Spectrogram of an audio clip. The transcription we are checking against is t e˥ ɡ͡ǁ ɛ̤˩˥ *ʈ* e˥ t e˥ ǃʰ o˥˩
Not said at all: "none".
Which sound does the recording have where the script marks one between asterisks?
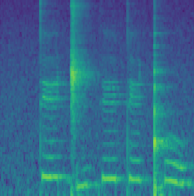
k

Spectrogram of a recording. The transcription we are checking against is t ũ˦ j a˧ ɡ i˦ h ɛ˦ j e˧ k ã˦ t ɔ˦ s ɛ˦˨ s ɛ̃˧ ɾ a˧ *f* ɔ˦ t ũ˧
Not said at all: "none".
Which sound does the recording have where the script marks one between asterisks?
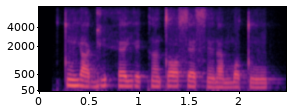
m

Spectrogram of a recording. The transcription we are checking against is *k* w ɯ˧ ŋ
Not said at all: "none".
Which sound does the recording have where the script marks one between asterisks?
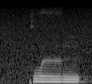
k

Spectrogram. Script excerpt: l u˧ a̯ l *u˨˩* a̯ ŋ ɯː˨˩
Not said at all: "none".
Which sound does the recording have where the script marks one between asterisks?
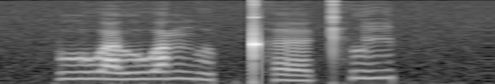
u˦˥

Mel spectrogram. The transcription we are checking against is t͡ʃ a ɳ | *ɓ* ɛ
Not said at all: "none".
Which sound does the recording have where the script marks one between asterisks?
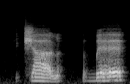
ɓ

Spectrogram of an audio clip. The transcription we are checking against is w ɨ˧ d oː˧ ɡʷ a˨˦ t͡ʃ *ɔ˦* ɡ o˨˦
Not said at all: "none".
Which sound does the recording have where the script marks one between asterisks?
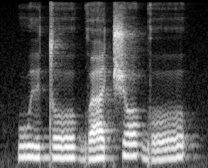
ɔ˦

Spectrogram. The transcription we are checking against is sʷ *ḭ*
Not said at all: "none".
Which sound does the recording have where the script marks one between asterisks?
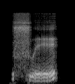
ḛ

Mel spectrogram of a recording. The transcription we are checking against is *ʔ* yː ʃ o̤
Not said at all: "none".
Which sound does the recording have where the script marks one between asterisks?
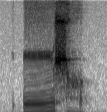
ʔ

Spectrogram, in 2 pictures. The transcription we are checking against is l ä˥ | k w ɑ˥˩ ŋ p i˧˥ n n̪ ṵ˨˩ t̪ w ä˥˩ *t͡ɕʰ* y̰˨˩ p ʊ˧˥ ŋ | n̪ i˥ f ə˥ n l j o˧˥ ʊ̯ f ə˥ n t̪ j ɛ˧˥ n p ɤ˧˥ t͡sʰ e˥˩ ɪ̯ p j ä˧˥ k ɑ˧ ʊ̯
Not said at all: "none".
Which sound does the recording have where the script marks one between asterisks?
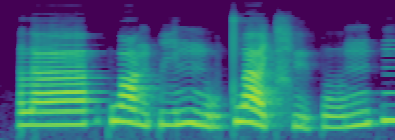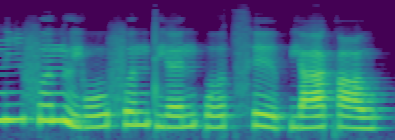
t͡ɕʰ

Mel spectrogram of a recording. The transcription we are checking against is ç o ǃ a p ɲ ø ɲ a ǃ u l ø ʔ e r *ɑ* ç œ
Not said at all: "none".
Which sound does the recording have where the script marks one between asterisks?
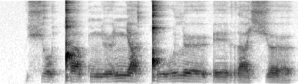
a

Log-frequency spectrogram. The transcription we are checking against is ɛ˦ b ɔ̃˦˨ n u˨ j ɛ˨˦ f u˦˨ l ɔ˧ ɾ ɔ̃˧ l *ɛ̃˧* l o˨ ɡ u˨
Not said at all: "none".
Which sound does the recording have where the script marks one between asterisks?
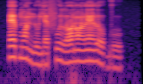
ɛ̃˧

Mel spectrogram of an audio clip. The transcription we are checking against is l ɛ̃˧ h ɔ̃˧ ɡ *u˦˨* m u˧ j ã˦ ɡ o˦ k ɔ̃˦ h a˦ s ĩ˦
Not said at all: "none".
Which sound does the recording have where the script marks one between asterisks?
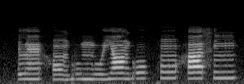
u˧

